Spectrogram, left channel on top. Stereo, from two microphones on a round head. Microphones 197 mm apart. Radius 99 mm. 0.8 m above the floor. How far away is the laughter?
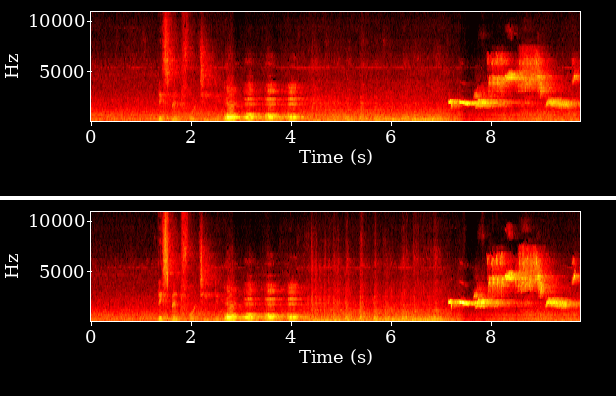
About 0.5 m.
